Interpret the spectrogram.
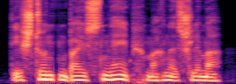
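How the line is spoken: Flat toneless voice. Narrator (German): sagte Harry tonlos

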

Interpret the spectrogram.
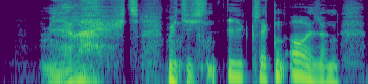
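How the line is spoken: Disturbed mutter. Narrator (German): murmelte Onkel Vernon verstört

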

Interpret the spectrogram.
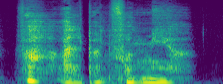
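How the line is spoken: Murmured. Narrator (German): murmelte sie noch einmal

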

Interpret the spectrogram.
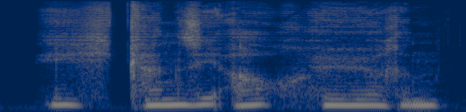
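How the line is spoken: Breathy whisper. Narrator (German): hauchte Luna

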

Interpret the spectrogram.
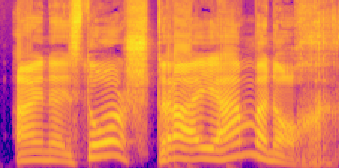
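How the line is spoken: Calling out. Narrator (German): rief Bergman

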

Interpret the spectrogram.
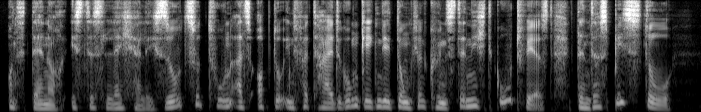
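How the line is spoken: Gentle. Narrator (German): sagte Hermine sanft

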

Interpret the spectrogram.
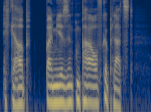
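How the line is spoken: Hollow voice. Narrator (German): sagte Fred mit hohler Stimme

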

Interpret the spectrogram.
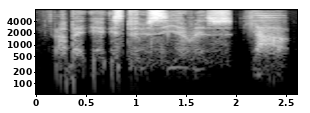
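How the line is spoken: Explaining. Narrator (German): erklärte er

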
